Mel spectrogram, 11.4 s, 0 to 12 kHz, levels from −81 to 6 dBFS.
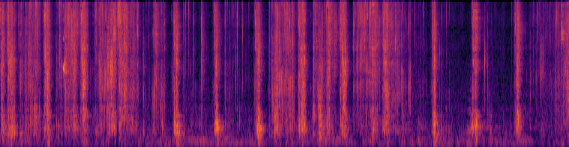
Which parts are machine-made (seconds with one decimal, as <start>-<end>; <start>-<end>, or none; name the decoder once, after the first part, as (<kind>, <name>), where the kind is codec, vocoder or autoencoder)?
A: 7.4-8.2 (vocoder, Vocos)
